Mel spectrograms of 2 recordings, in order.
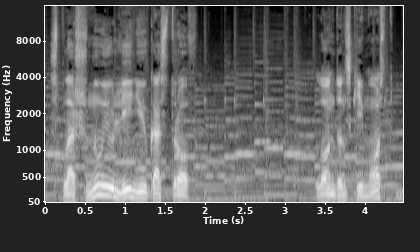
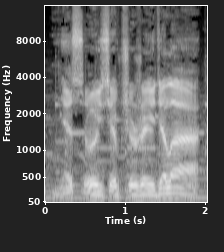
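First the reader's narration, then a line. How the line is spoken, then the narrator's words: Rude, curt. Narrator (Russian): грубо отрезал Кенти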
